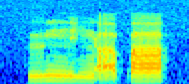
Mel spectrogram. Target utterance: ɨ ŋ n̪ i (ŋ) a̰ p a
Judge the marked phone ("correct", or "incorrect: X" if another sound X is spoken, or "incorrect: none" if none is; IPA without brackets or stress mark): correct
